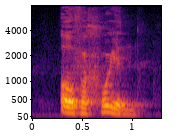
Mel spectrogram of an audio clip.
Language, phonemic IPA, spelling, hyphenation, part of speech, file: Dutch, /ˌoː.vərˈɣrui̯ə(n)/, overgroeien, over‧groei‧en, verb, Nl-overgroeien.ogg
- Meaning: 1. to overgrow (to grow or spread over something so as to stifle it) 2. to become completely covered by overgrowth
